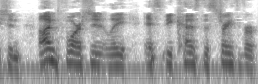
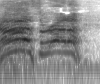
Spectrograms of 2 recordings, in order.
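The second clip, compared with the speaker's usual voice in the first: put-on yell, much higher, louder; 14 semitones higher, 12 dB louder than usual. Retelling a scene, voicing Sakura as she shouts at Sarada: Sakura yelling, retold. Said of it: "I raised my voice".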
